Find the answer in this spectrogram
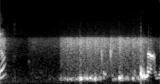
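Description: Telephone line audio: about a second of near silence, then the line's hiss with faint, irregular low sounds from the caller's end.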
